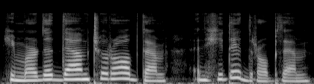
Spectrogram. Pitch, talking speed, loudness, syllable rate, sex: 200 Hz, 210 wpm, -16 LUFS, 4.6 syllables/s, female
